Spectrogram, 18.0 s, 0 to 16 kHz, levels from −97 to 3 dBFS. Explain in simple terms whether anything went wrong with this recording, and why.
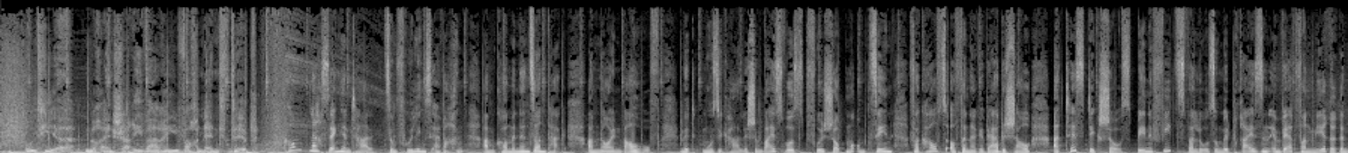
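Nothing went wrong here.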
